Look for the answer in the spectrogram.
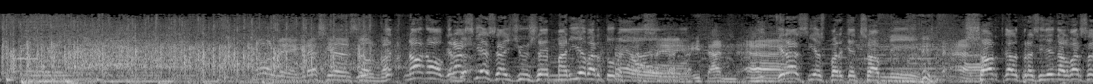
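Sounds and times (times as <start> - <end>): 
applause: 0.0 - 6.3
speech: 3.2 - 10.9.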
